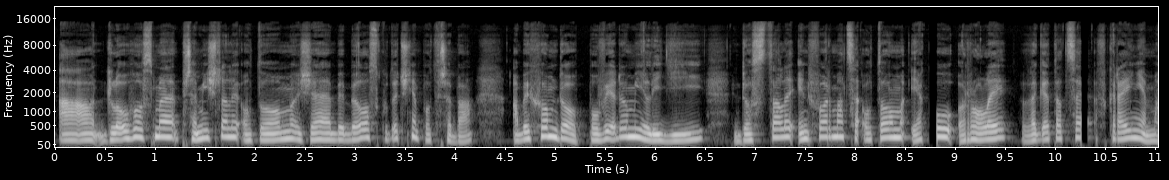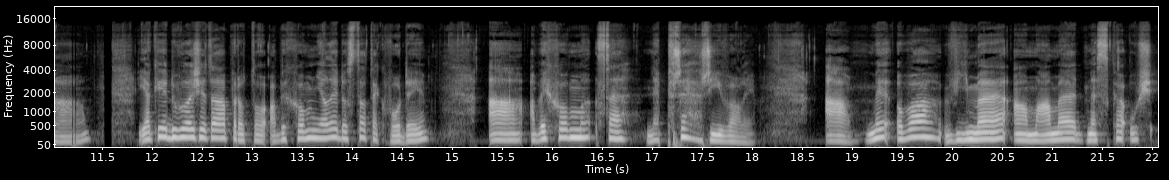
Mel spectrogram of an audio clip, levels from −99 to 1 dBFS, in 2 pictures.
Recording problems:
choppy; occasionally; from 8.5 to 11 s; 5% of the speech affected

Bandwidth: 14.5 kHz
